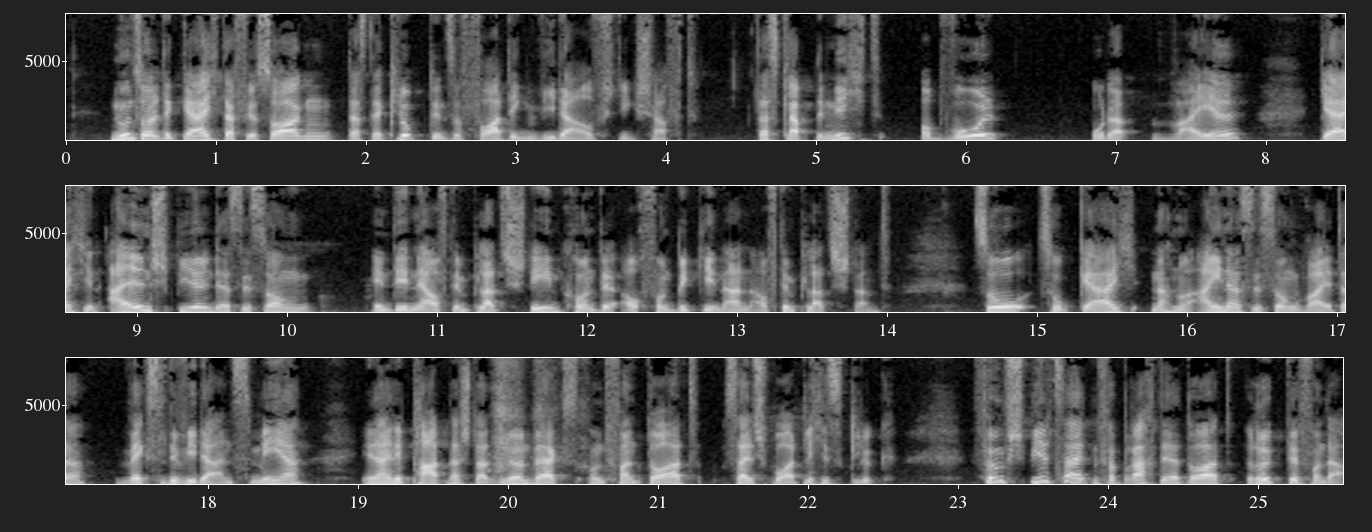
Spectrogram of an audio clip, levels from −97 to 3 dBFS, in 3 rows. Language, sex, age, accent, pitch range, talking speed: German, male, 40-59, German, 140-175 Hz, 165 wpm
